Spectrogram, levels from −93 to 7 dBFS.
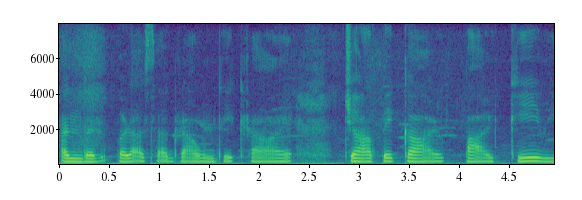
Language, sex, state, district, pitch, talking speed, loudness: Hindi, female, Jharkhand, Ranchi, 185 Hz, 155 wpm, -18 LUFS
